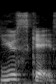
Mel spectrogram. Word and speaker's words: Yusuke: That's pronounced Yusuke, sir.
